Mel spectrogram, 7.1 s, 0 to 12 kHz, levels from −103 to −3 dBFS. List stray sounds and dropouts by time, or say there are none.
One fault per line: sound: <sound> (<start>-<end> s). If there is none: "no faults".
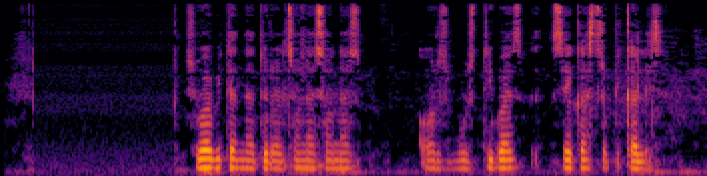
no faults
